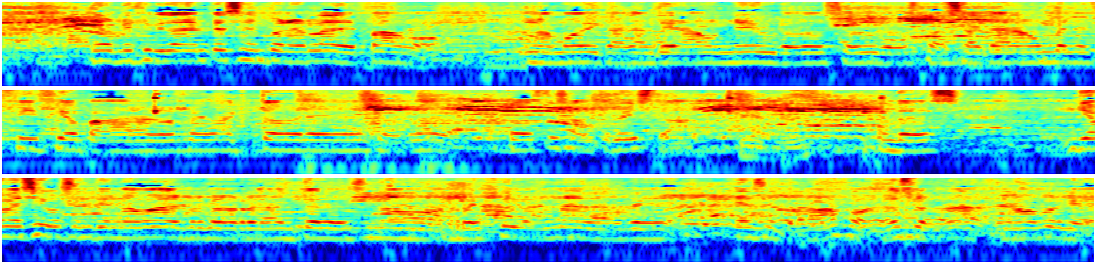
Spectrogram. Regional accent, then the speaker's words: Bilbao, Basque Country, Spain; como soy de Bilbao, pues voy a hacer una revista de literatura

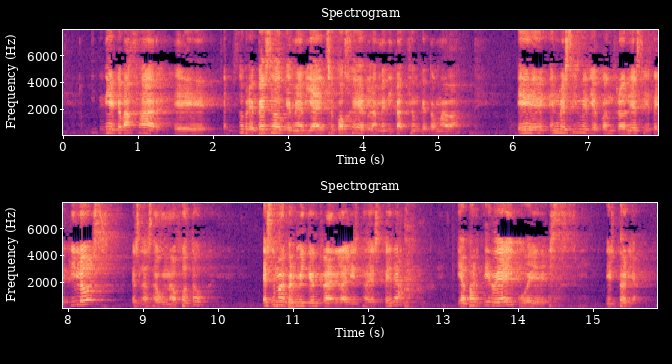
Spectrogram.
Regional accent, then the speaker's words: Santurtzi, Basque Country, Spain; vengo de Santurce.

